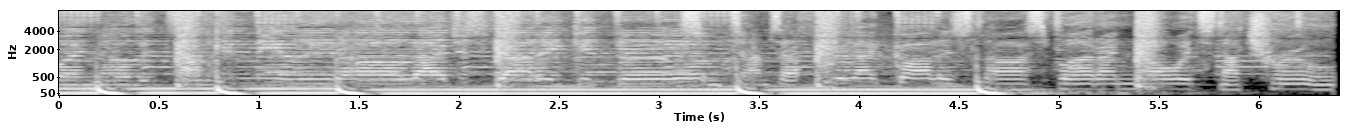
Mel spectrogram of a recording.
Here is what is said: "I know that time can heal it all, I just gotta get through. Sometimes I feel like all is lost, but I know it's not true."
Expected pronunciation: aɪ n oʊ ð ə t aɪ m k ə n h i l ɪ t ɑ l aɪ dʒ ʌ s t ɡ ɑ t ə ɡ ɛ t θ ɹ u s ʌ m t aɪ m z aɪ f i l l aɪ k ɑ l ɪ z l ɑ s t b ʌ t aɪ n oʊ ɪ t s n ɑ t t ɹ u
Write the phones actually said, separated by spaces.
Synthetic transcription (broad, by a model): aɪ n oʊ ð ə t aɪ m k ə n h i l ɪ t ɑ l aɪ dʒ ʌ s ɡ ɑ t ə ɡ ɛ t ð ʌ s ʌ m t aɪ m z aɪ f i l l aɪ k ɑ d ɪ s l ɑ s t b ʌ t aɪ n oʊ ɪ t s n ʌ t t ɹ u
